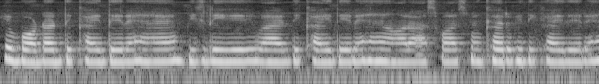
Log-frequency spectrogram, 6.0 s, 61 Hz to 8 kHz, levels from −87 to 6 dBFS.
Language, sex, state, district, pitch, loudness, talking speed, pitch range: Hindi, female, Chhattisgarh, Raipur, 225 Hz, -15 LUFS, 190 wpm, 220-230 Hz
